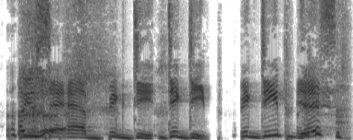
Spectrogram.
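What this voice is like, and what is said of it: Put-on mixed European accent. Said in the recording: “without the accent ... you swapped accents like 4 times ... I was just representing the general continent of Europe”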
